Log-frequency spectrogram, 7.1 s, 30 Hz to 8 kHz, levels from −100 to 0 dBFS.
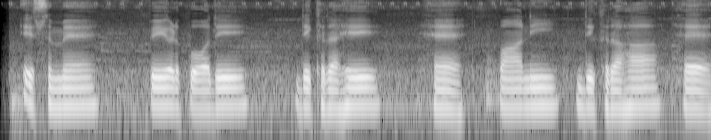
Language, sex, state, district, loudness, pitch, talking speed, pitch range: Hindi, male, Uttar Pradesh, Hamirpur, -14 LUFS, 120 Hz, 85 wpm, 115-125 Hz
